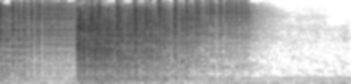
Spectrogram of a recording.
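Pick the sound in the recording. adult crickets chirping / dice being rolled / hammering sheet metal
dice being rolled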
